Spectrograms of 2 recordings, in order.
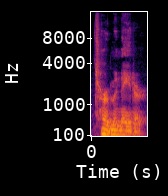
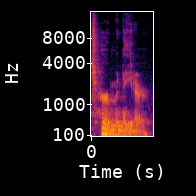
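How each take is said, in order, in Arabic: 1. تُقال بلهجة إنجليزية مبالغ فيها. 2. تُقال بلهجة إنجليزية مبالغ فيها.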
